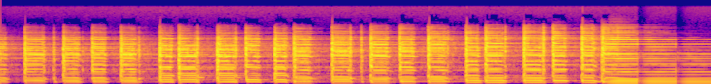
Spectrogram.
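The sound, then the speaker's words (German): Loud, rapid ringing of church bells, a dense series of strong metallic strikes in a steady rhythm, ending in a sustained, overlapping resonance. No voices are heard. “Es ist höchstwahrscheinlich ein Zufall, dass in dem Moment die Glocken gerade ganz laut anfangen und Leute.”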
